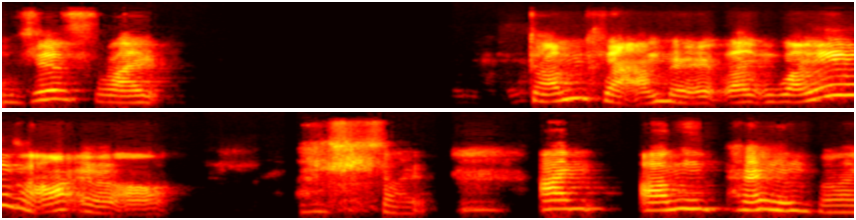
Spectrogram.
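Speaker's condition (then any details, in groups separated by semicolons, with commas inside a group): Moebius syndrome; paralyzed tongue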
